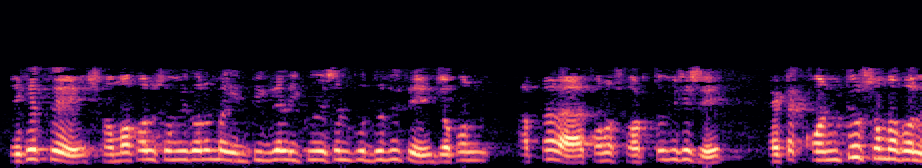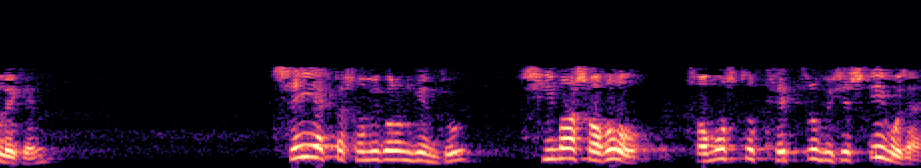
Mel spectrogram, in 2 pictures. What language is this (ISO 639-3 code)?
ben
